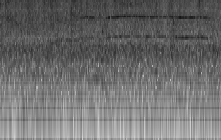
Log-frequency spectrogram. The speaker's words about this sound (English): You know, babies always get applause at a Catholic university. You can count on it.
